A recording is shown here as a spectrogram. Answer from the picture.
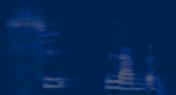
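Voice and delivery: "سيلاب" in two slow, separated beats; syllable by syllable. Shown as a demonstration. Teacher showing what a syllable is, syllable by syllable. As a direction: softly split "سيلاب" with a long gap between syllables. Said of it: "تقطع الكلمات كيتسمى سيلاب".

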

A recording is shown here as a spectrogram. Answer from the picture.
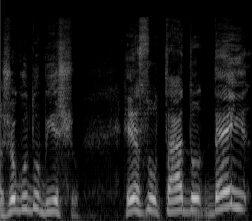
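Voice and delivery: ordinary talk, nothing marked

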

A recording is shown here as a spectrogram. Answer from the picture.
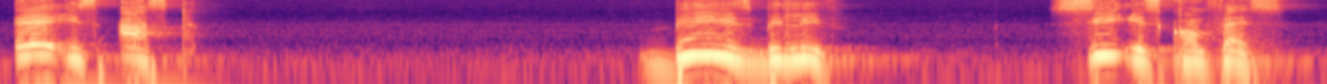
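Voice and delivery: the preacher presses his point on the congregation at the top of his voice; preaching at full force. Real, not acted. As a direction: drive the point home to the crowd.

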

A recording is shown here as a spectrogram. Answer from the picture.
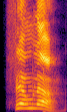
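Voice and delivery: loud, high furious command; father yelling in anger; angry shout. A narrator's reading. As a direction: shout the child silent. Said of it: "cria son père".

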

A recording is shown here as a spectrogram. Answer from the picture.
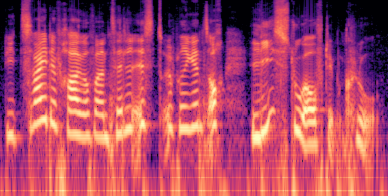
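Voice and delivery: usual speaking voice

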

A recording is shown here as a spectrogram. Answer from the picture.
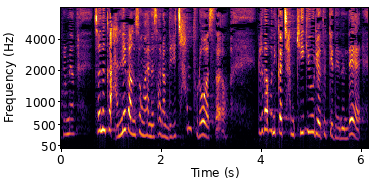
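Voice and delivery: ordinary talk

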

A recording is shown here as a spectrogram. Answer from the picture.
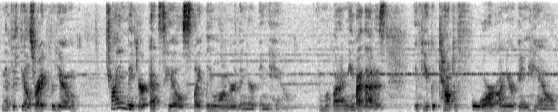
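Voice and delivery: calm, softened meditation guide voice; gentle, unhurried breathing instructions with long pauses; guided meditation. Acted. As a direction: ease them into the breath, leaving long silences. Leads a body scan meditation.

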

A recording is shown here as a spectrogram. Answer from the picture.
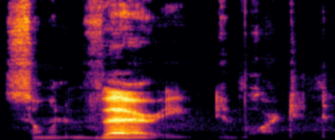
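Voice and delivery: hushed dramatic whisper, slow. Real, not acted. Teasing the audience in a slow dramatic whisper. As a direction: whisper it like a big secret. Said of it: "I am gonna talk about".

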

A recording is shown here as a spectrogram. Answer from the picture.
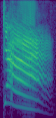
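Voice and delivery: sharp loud startled gah. Real, not acted. Gamer startled by something on screen, loud gah. Sudden shout in game.

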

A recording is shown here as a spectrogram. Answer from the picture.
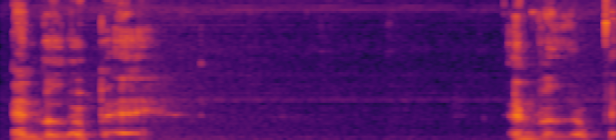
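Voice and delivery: put-on South American accent. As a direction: try a South American-sounding "Envelope". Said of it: "I'm not South American".

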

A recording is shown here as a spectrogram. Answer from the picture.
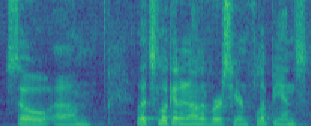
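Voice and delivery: usual speaking voice

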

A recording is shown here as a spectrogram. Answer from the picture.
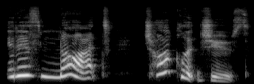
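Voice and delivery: high, loud, slow correction; stubborn little girl, high and loud; indignant little sister. A narrator's reading. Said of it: "she said".

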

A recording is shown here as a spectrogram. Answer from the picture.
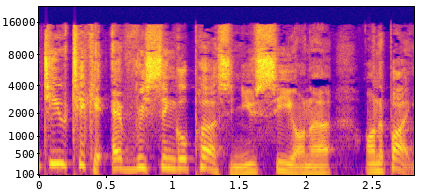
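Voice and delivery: mildly outraged retort; mock incredulous. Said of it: "I said".

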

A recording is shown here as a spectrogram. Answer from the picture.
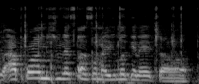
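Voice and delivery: ordinary talk

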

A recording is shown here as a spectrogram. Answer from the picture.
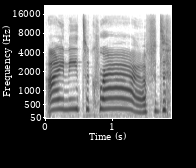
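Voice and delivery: high, insistent, drawn-out orders; exasperated demand. Real, not acted. Yelling at Kat to move from the table, insistent and high. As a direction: push through the annoyance, make them move.

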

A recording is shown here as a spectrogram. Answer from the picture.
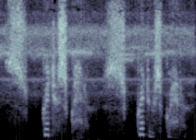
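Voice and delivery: whispered scurrying scritter scratter. A narrator's reading. Narrator whispering the squirrel on the roof. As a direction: breathe it like tiny claws.

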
